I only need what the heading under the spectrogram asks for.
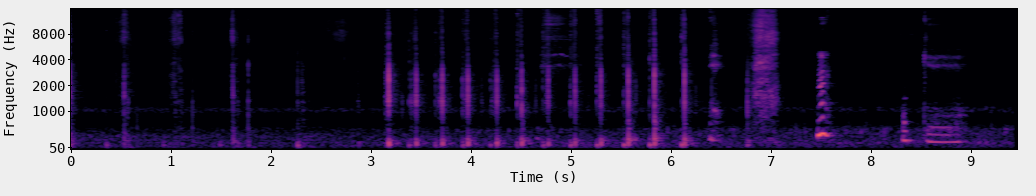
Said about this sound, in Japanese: あとは人参もみじん切りして、玉ねぎより楽ちん。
